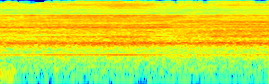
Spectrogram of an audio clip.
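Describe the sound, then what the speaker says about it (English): A heat gun blows hard and close on naan dough, a loud continuous whooshing roar with a thin steady whine and no pauses. "Now all I'm going to do, got my heat gun."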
